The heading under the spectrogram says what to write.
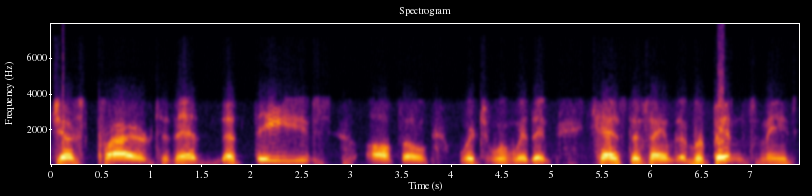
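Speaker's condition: Cerebral palsy; wheelchair user

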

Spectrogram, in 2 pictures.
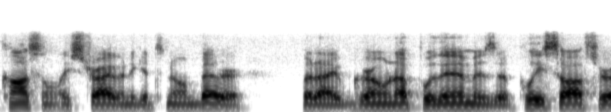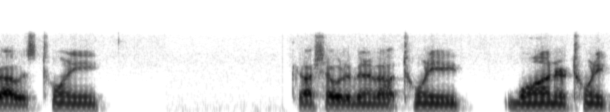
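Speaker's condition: No condition

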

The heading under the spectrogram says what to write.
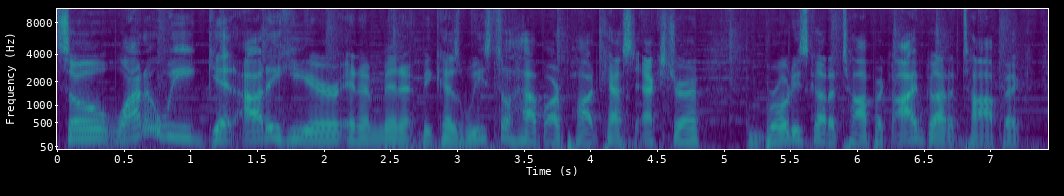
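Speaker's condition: No condition

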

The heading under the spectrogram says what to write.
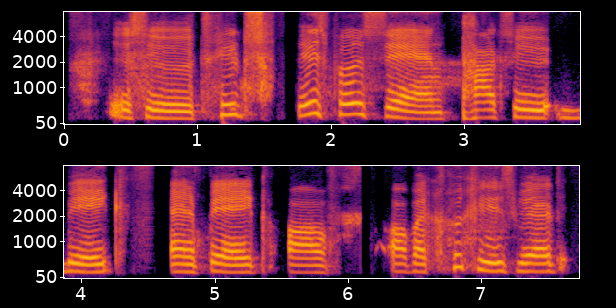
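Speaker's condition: Down syndrome; congenital

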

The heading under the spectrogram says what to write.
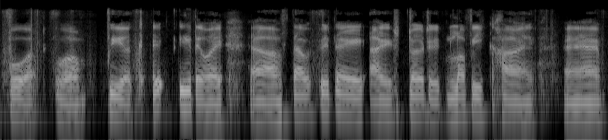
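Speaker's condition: Deafness; cannot hear well

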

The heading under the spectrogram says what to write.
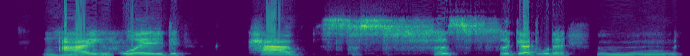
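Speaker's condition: Stuttering; childhood onset, school speech therapy since learning to talk, Lamar University clinic therapy from senior year, age 19; adult, still stutters; stutters openly; repeated sounds, prolonged sounds

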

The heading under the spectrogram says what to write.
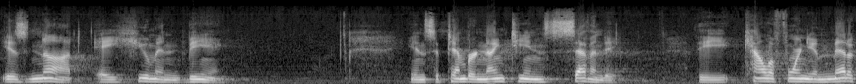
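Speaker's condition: No condition

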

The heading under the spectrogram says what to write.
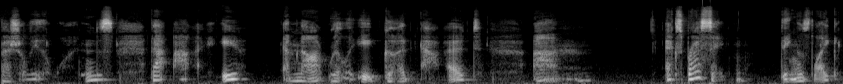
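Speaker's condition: Spasmodic dysphonia; not using Botox

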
